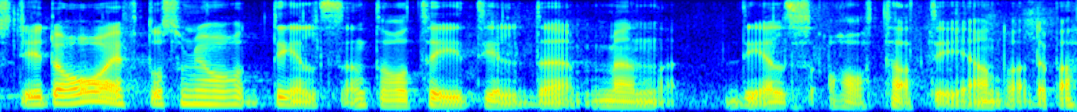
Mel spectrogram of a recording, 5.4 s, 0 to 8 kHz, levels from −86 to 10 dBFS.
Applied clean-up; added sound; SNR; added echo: none; none; none; none.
